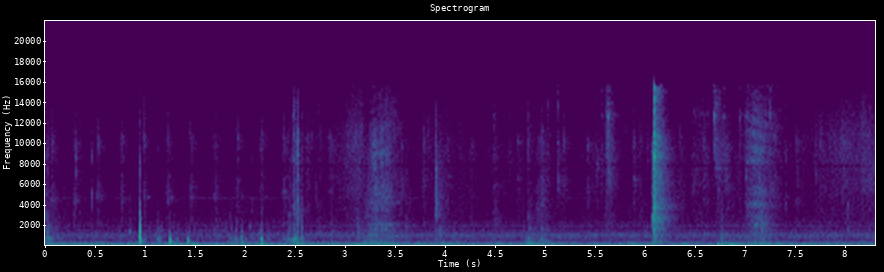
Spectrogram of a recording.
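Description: Scattered light clicks, taps and rustles of things being handled, with a sharper knock about six seconds in, over a faint steady low hum.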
